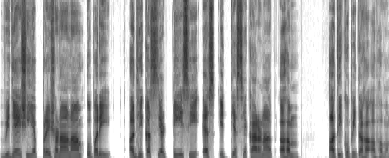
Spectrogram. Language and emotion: Sanskrit, angry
